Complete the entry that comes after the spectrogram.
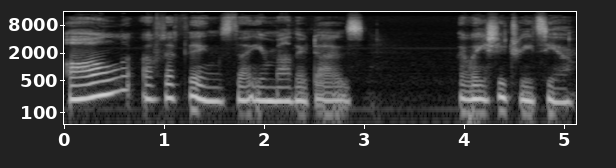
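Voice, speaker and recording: Woman playing a clingy motherly type for asmr roleplay, soft breathy half whispers, slow, close dry sound, soothing and doting. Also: medium pitch, steady tone, dry recording, exaggerated voice. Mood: gentle encouragement. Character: doting, possessive motherly woman comforting someone younger.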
